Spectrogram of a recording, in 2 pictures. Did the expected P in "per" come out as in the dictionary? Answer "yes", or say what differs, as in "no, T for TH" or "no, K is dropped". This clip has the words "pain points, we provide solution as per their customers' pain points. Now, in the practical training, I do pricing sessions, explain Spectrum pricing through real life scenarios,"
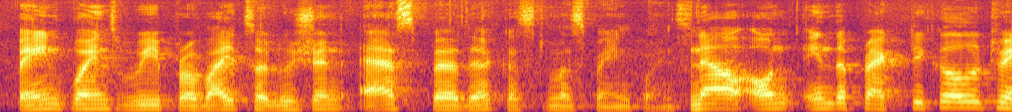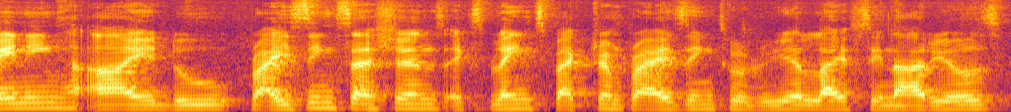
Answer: no, F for P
